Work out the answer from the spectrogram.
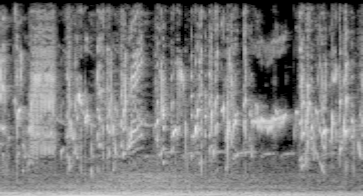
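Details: Gulsar from Parachinar in the Himalaya in full song, a short burst of fast chattering and sharp chirps, bright and high-pitched, over a steady low background rumble.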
